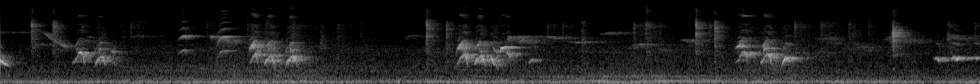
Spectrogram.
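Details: Hand-held caged white-rumped shama, described as competition-standard for singing and shown flipping and turning: short bursts of chattering, whistled mid-to-high notes, about half a second each, repeating every couple of seconds over a low steady background hum.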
